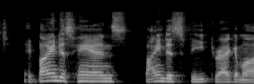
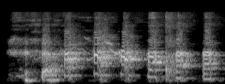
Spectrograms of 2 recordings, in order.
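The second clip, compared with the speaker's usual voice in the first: loud laugh; 5 dB louder than usual. Real, not acted. Laughing at his own punchline.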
